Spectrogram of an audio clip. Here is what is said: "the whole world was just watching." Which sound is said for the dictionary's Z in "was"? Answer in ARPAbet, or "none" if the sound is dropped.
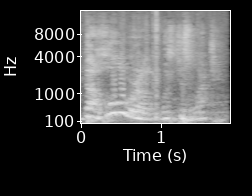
Z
